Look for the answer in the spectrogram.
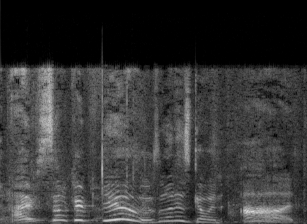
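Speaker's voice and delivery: high, loud, drawn-out bewilderment; giggly, high-pitched exasperation; exaggerated confusion. Real, not acted. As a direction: wail it slowly and loudly. Giggling friends in mix-up.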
